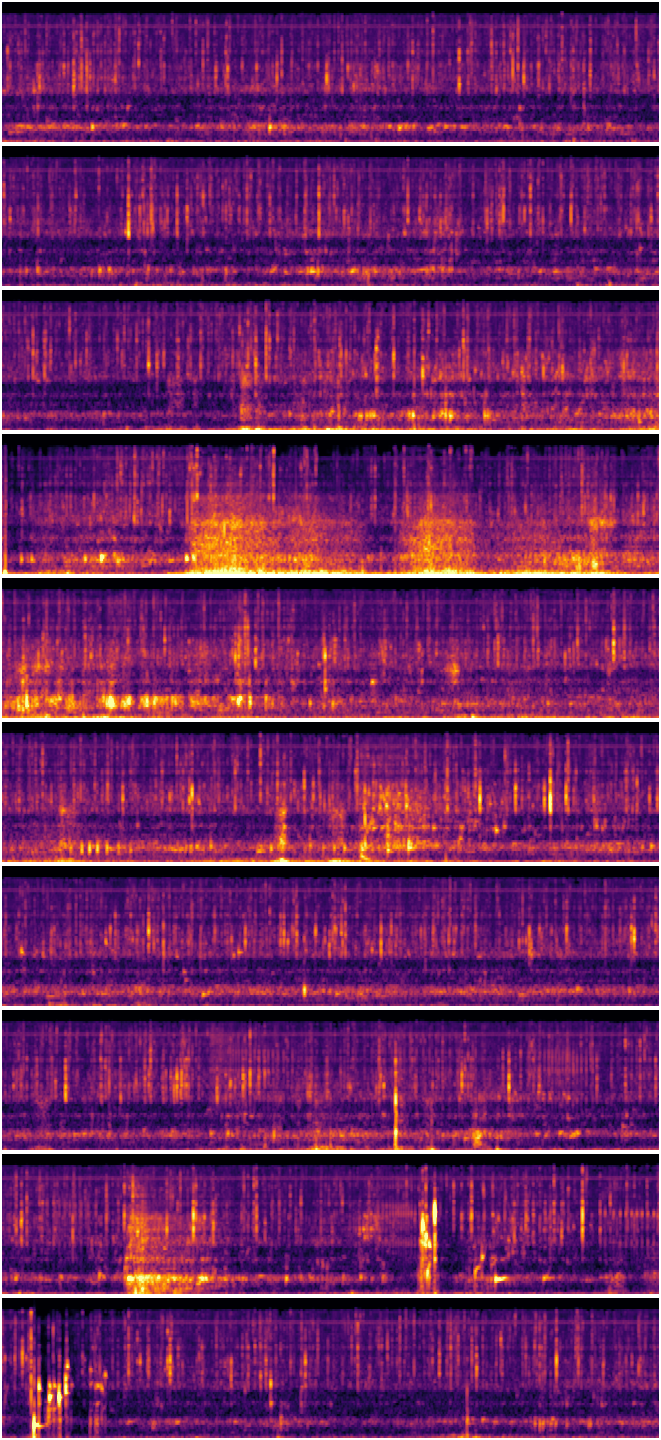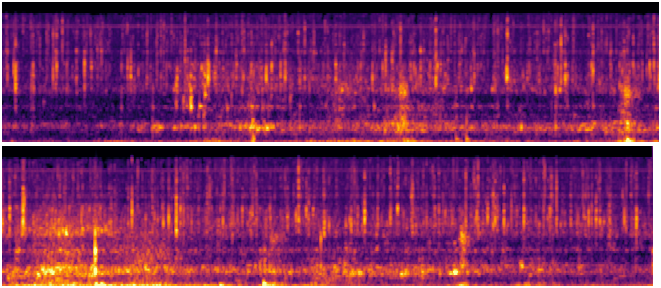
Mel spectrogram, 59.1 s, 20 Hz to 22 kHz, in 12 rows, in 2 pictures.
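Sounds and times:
underwater water sloshing and gurgling: 0.0 - 59.0.

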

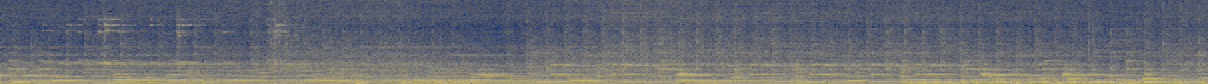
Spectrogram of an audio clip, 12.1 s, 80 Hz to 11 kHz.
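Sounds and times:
grainy cluster of sound: 1.0 - 6.8
improvised electronic music: 1.7 - 12.0.

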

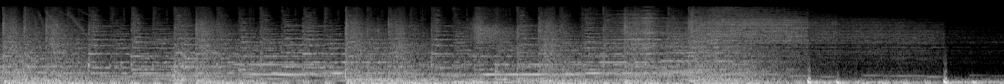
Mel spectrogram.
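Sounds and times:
deep drum beats: 0.0 - 10.0.

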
